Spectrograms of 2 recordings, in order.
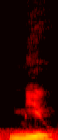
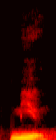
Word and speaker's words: mu: it's the greek letter mu i'll even try and make that a little bit nicer just like that okay and that we pronounce as such mew you might also hear it as mu so make the cat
